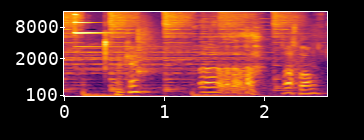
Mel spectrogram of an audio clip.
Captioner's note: dinging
